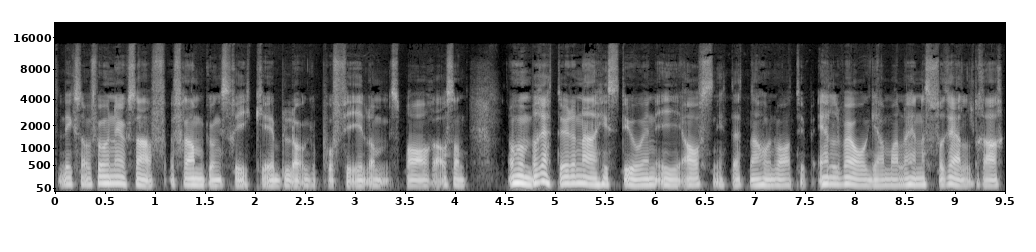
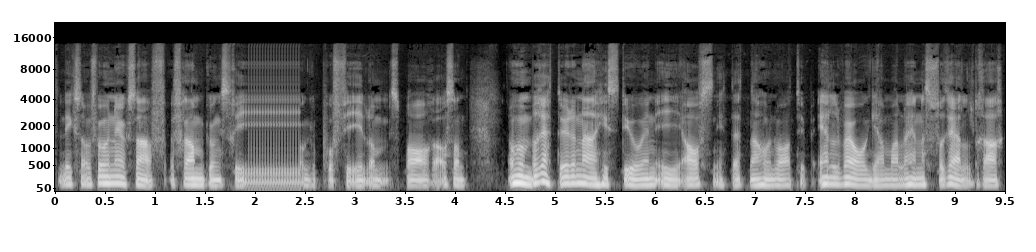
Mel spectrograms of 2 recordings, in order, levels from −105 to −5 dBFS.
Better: first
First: none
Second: audio freezing; at 2 s for 0.5 s

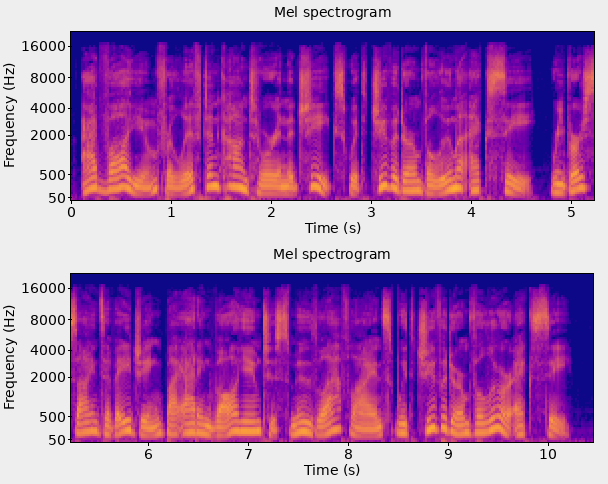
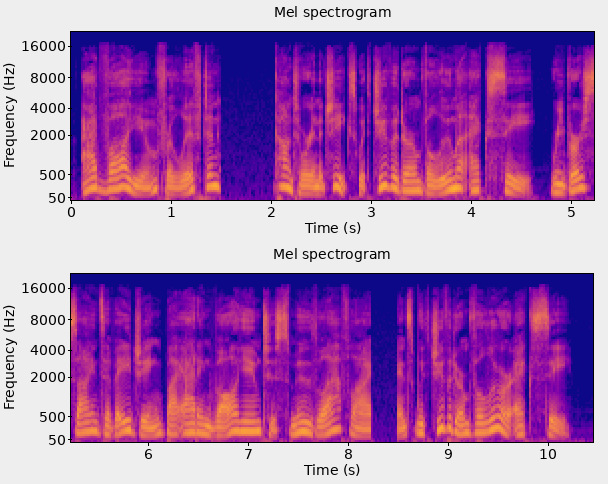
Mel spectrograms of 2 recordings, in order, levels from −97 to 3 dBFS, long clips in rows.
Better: first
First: none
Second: audio freezing; at 1.5 s for 0.5 s and at 8 s

